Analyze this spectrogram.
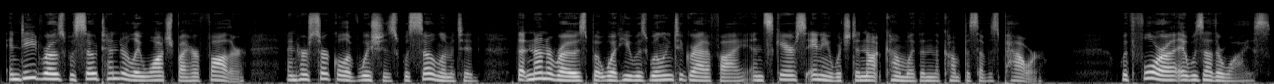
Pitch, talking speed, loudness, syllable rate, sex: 195 Hz, 210 wpm, -18 LUFS, 6.1 syllables/s, female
